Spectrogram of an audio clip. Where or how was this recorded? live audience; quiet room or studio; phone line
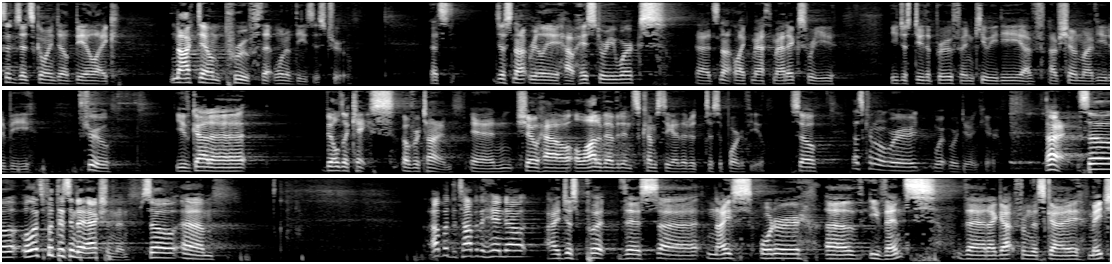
live audience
